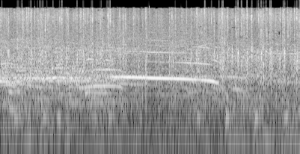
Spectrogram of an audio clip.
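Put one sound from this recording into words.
Spectators in a crowd whistle and cheer loudly.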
